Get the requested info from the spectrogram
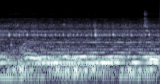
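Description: Ambient music of sustained, droning tones, with one note that slides in pitch about half a second in.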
